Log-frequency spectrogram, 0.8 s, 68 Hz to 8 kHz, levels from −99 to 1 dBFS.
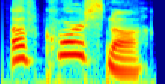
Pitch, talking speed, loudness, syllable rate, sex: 260 Hz, 220 wpm, -14 LUFS, 5.8 syllables/s, female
